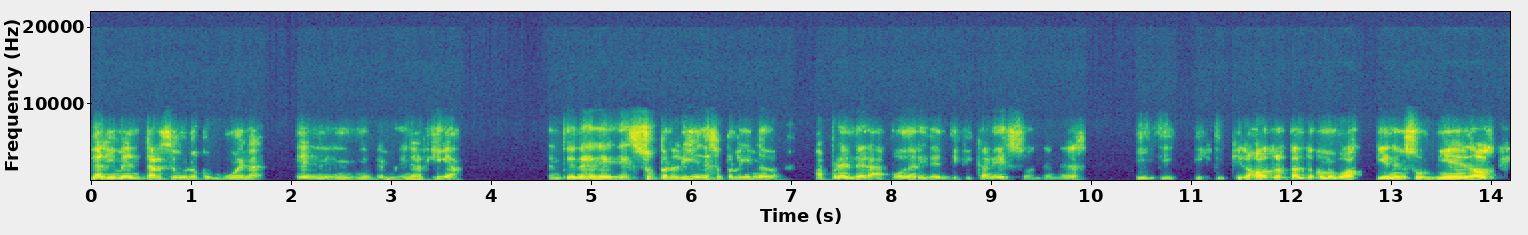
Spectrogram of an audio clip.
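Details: Stuttering in an adult Spanish-speaking man in spontaneous conversation.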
